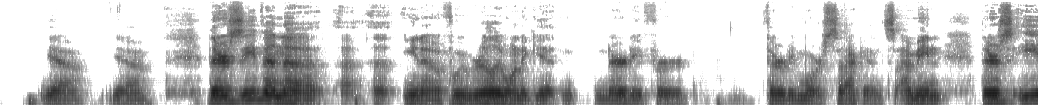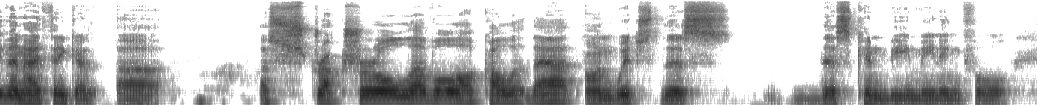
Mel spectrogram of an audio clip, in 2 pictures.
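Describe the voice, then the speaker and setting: A man with an American accent and an unremarkable speaking voice, medium in pitch, at a moderate pace with ordinary pitch variation. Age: 40s. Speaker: seminary professor. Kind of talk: interview.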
